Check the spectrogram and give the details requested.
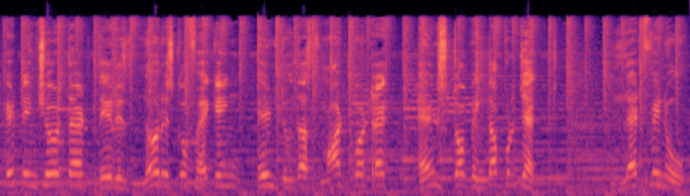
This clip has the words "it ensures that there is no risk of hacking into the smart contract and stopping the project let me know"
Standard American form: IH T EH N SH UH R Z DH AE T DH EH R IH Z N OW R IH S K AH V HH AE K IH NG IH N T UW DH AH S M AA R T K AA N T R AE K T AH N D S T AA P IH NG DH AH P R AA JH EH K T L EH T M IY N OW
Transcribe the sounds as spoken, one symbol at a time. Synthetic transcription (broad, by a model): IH T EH N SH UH R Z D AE T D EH R IH Z N OW R IH S K AH V HH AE K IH NG IH N T UW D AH S M AA R T K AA N T R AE K T AH N D S T AA P IH NG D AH P R AA JH EH K T L EH T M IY N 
